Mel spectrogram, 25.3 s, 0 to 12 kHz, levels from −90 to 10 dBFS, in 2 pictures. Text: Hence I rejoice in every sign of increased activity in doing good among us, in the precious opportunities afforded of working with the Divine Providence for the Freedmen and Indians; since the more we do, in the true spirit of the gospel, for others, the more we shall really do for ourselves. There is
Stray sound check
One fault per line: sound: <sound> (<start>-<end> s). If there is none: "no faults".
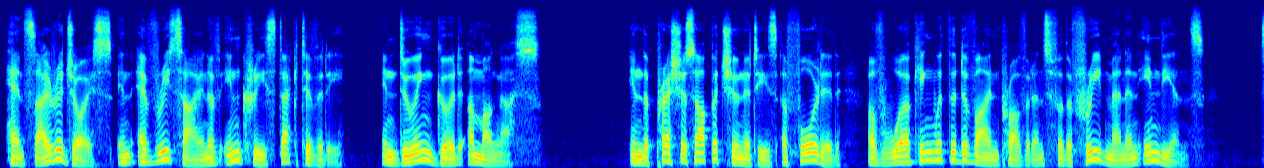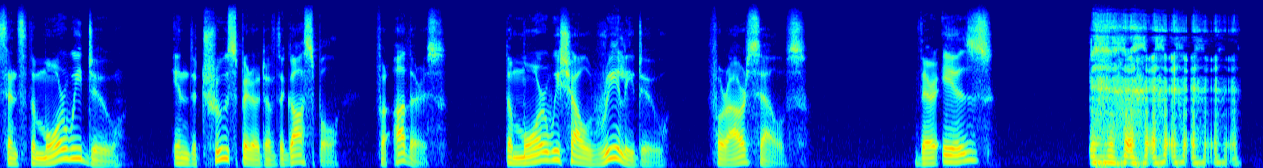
sound: laugh (23.5-25.1 s)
